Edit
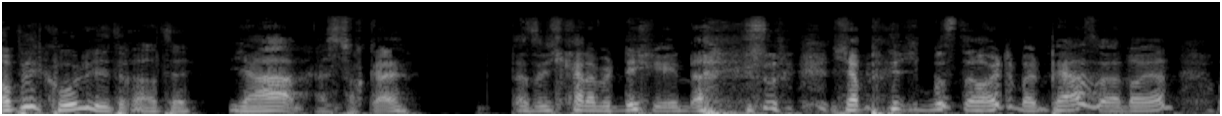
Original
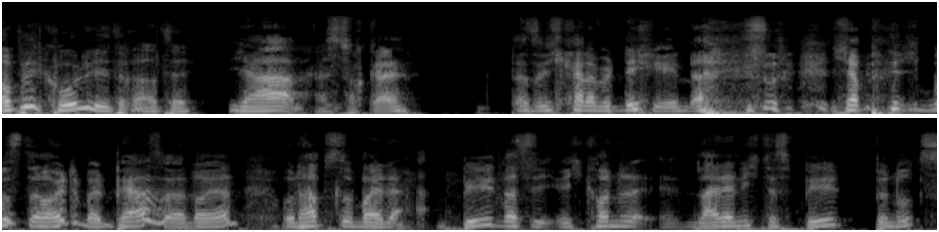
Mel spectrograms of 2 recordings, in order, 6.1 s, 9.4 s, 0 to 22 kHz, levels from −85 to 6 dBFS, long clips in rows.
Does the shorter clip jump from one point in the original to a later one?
no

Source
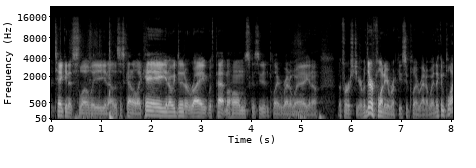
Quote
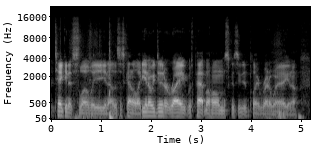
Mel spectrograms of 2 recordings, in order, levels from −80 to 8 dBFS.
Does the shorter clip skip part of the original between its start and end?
yes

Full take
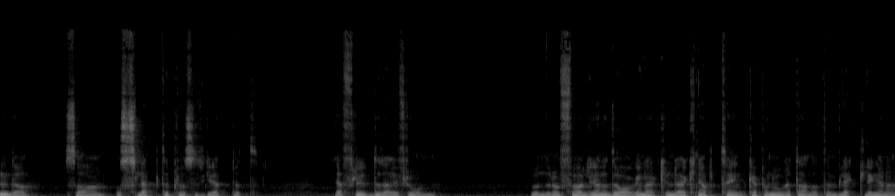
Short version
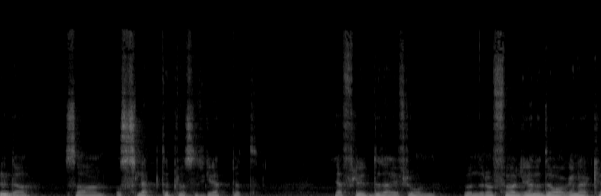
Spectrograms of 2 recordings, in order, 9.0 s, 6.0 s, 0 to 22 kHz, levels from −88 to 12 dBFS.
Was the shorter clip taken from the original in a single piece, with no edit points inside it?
no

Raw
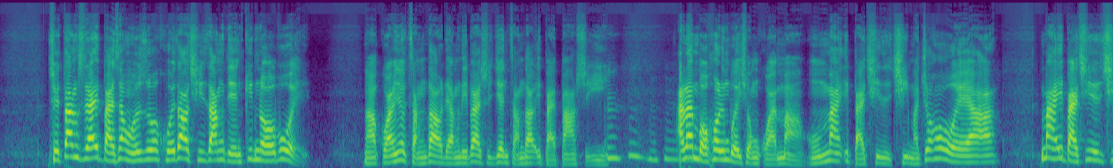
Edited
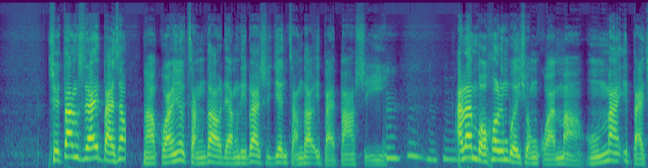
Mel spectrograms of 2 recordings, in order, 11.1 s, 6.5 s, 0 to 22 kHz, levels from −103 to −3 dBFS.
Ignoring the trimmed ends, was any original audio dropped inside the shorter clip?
yes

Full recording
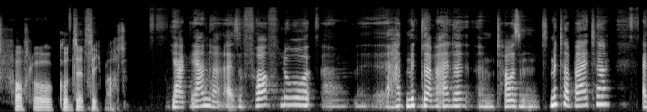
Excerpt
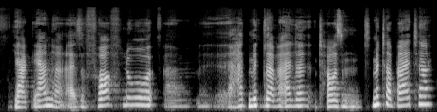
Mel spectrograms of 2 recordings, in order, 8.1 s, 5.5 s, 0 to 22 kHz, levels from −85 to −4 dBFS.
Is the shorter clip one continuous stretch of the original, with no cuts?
no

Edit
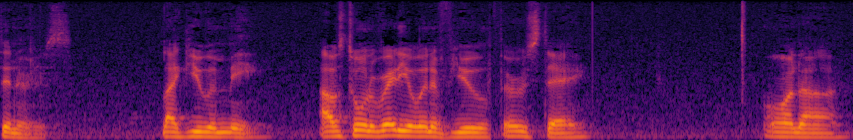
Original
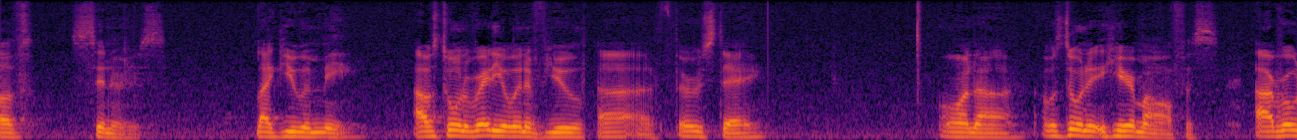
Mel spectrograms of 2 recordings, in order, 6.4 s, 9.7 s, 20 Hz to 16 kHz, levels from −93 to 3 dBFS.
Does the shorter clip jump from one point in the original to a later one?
yes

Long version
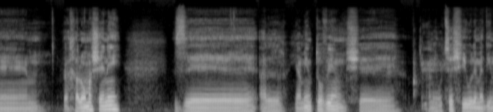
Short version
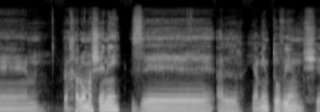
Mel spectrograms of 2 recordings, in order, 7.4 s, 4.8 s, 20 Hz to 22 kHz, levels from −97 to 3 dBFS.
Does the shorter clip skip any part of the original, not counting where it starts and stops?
yes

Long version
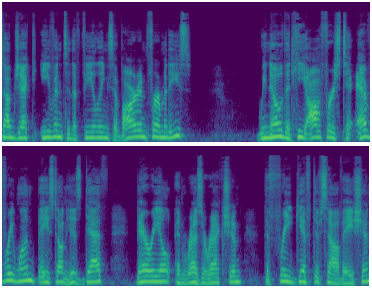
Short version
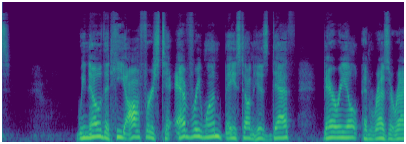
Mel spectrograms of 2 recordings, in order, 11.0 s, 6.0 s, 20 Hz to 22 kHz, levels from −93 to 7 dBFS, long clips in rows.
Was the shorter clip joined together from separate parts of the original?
no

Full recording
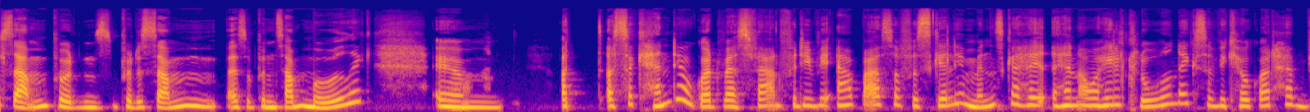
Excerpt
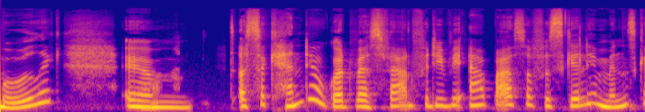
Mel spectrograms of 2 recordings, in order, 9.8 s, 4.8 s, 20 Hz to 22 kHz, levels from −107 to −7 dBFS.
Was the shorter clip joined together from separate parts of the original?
yes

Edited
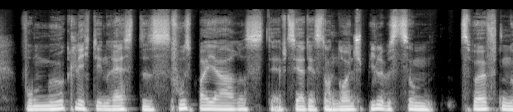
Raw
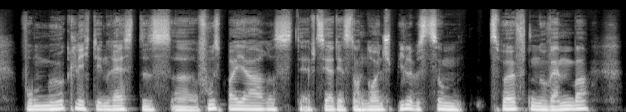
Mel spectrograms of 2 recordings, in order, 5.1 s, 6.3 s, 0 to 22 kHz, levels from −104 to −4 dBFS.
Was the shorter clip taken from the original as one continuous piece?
no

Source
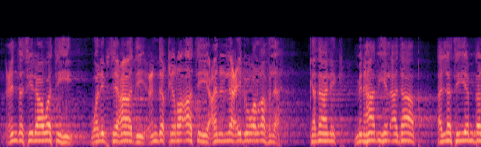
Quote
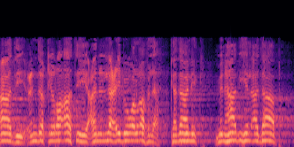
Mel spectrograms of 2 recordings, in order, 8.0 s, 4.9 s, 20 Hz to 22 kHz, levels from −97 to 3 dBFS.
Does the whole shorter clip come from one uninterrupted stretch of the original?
no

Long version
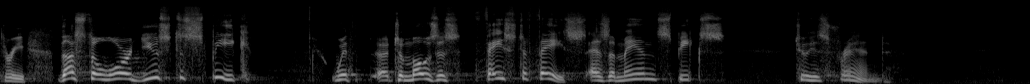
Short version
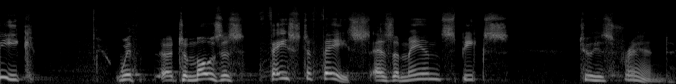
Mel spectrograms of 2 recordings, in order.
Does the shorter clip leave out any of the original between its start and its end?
no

